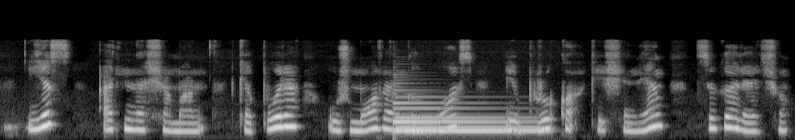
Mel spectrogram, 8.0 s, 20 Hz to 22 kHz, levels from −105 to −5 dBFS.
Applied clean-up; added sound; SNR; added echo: none; Electric guitar / Strum; -3 dB; none.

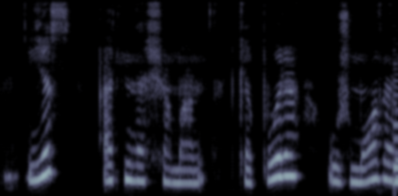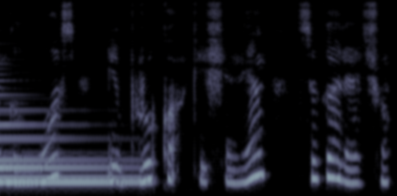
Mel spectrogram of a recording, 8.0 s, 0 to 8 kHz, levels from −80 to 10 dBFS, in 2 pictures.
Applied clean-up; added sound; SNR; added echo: neural mask model RNNoise.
